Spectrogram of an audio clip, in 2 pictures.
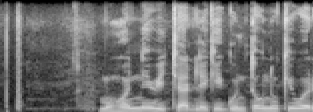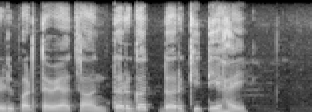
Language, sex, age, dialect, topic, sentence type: Marathi, male, 60-100, Standard Marathi, banking, statement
